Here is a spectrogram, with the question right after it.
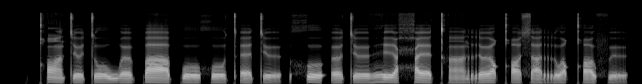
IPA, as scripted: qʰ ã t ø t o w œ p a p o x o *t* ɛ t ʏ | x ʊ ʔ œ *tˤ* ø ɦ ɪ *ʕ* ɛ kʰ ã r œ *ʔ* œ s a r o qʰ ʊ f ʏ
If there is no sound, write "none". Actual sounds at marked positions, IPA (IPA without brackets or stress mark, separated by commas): tʼ, t, ħ, qʰ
